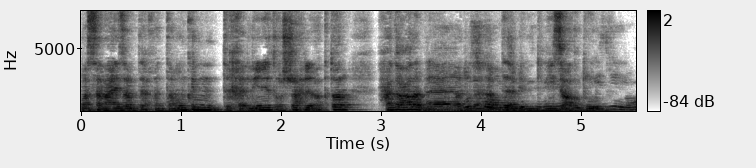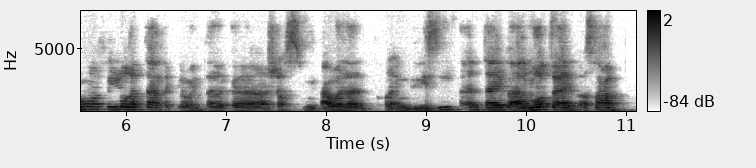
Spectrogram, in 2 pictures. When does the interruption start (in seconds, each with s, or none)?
3.4 s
